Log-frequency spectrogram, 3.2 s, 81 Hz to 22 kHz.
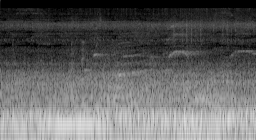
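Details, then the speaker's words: Daihatsu Hijet 1000 (Bagong), 1000 cc three-cylinder, well maintained: low, even rumble at idle with steady pitch and no knocks or rattles. Engine idling smoothly. "Oke, untuk suara mesin pun halus tuh, nggak ada suara-suara kasar, anteng semua ya ini mobil"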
